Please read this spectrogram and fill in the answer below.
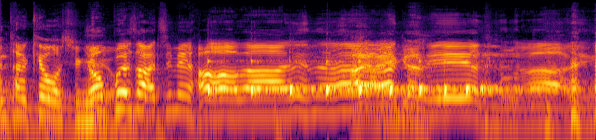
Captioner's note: chanting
